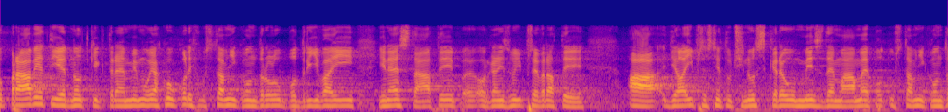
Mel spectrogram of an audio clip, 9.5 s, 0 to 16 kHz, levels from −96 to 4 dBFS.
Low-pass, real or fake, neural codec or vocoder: 7.2 kHz; real; none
